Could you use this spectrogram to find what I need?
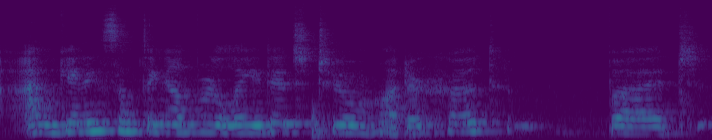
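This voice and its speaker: A woman's fairly high, fairly evenly intoned voice, with audible room echo and noticeable background noise. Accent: non-native. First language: not English. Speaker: intuitive painter and channeler. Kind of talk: casual spoken energy reading while painting. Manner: halting, many fillers; unhurried, with intentional silences.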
